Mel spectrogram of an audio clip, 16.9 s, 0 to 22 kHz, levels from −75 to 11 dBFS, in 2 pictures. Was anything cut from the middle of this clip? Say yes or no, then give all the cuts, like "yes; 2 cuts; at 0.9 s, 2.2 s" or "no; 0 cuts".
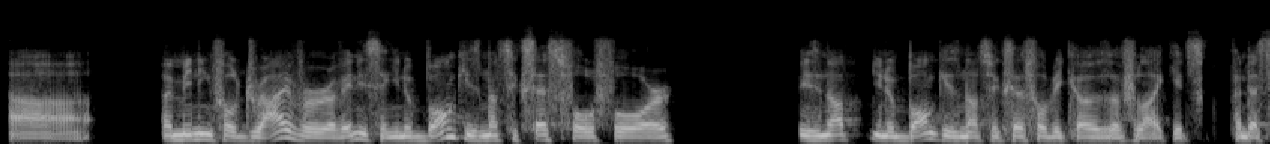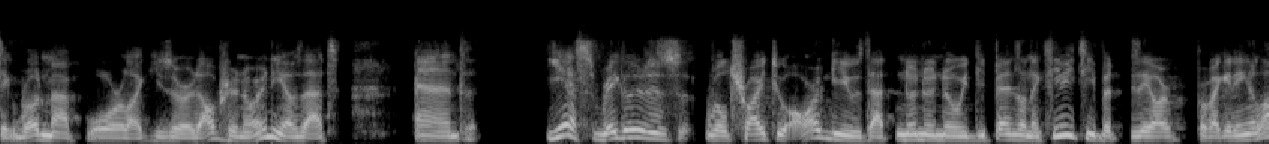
yes; 2 cuts; at 11.2 s, 16.0 s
